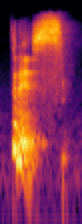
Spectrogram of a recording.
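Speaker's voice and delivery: ordinary talk, nothing marked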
